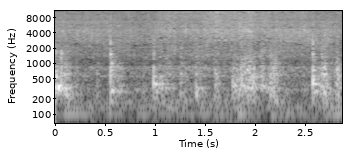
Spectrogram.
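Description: Tomatoes sautéing in a pan for a prawn gravy, a steady close sizzle broken by several sharp spatula scrapes and stirs against the metal.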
